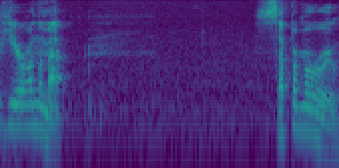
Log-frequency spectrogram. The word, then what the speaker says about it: Sepermeru: here on the map SEPA Maru that's how I pronounce it I called the set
